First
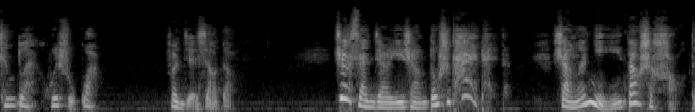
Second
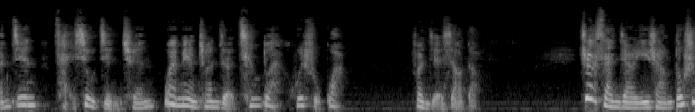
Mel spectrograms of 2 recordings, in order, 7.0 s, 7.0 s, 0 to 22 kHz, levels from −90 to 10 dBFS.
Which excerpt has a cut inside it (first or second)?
second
